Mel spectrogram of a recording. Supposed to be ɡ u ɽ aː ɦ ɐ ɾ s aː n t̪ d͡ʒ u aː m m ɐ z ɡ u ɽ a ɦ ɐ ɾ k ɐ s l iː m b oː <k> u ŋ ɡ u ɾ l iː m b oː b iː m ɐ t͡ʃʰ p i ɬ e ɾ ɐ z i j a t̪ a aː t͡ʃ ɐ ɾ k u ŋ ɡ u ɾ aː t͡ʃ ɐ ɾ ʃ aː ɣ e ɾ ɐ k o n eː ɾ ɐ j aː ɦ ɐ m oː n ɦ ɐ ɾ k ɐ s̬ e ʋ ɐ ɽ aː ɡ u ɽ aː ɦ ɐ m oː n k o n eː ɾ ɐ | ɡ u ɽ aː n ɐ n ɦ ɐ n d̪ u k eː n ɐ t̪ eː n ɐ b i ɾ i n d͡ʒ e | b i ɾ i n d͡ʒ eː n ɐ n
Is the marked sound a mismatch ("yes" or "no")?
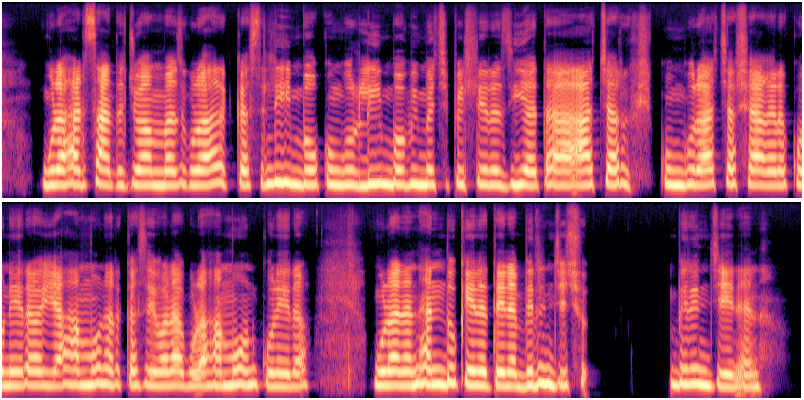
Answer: no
